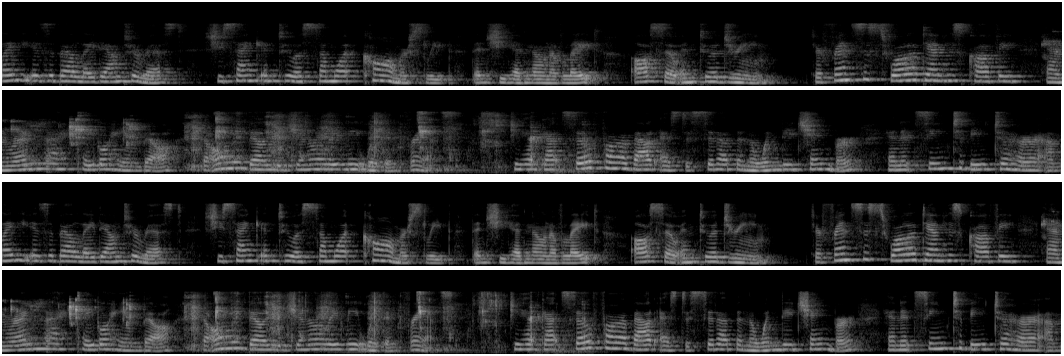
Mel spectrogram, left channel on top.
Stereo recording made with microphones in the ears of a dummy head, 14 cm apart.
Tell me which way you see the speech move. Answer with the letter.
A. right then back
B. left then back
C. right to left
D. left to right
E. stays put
E.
